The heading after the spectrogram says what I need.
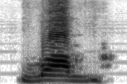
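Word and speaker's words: bomb: এর উচ্চারণ করিনি ফর এক্সাম্পল আমরা দেখ বিল উচ্চারণ করা চলে না। যেমন ফর এক্সাম্পল আমরা লিখেছি বি ও এমবি কি হয়? বম।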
